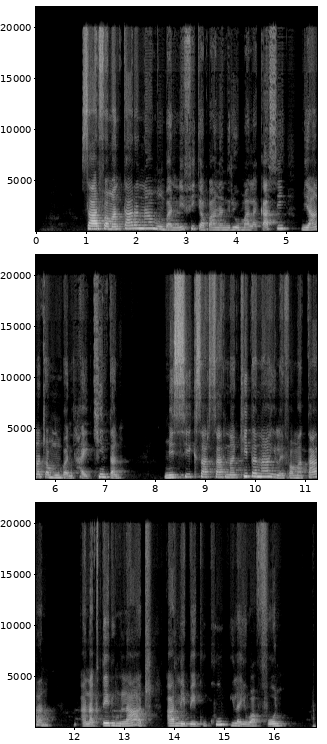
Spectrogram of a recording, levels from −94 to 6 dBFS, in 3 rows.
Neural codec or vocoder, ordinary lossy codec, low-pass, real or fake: none; Opus, 24 kbps; 19.8 kHz; real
